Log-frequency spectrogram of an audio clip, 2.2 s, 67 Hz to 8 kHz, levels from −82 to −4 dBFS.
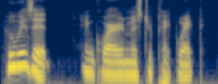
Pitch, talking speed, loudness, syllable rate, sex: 135 Hz, 165 wpm, -18 LUFS, 5.3 syllables/s, male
